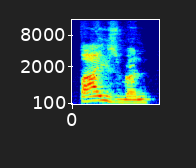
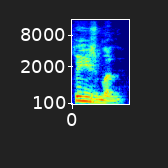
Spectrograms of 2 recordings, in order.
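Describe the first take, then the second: First: The name rhymes with Heisman. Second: The name does not rhyme with Heisman. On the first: This pronunciation was adopted to match a trophy's name. "pronounce it Theismann because it rhymed with Heisman" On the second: This is the family's original pronunciation. "His his name is Thiesman"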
